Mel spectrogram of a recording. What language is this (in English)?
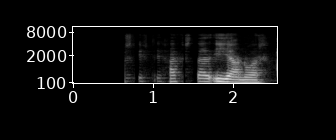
Icelandic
